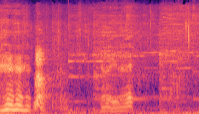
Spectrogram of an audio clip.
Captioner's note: dog barking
